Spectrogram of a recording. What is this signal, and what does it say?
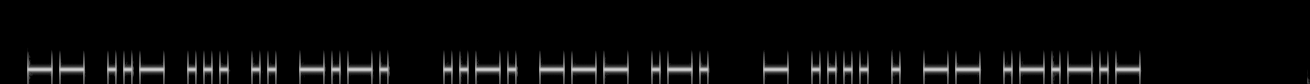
Morse code, heard as a keyed tone, about 14 wpm, 700 Hz. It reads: MUSIC FOR THEM.
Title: Sentences from Top 300 Words 15wpm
